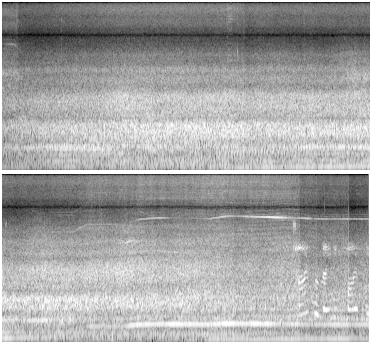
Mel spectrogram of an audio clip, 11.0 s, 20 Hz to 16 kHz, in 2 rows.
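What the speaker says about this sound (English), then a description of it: "you gotta love PIPER Cherokee. Just a great flying plane." An E-flite Piper Cherokee RC airplane on 4S power flies steadily overhead, its electric motor a constant buzzing drone that shifts pitch slightly late on, with some wind noise and no talking.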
